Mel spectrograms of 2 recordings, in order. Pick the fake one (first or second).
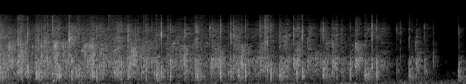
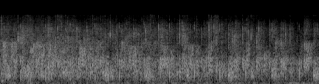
first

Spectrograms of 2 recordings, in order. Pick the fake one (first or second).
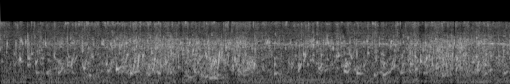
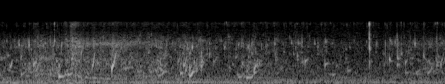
first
